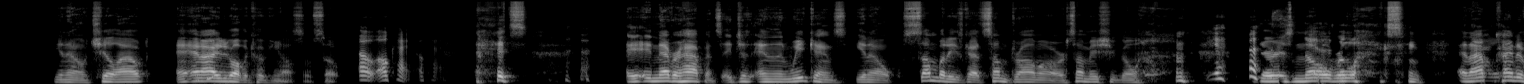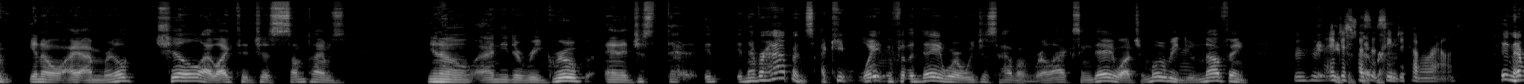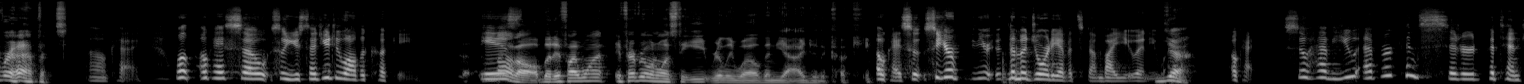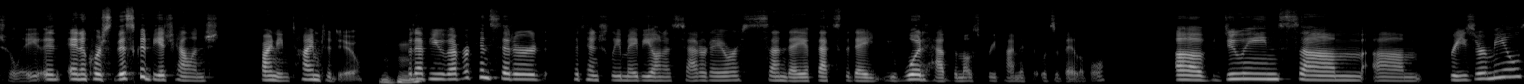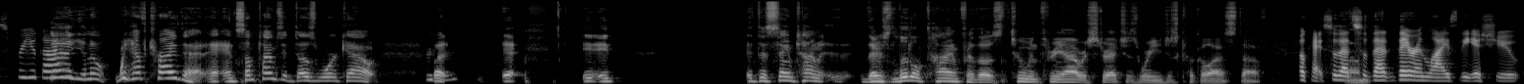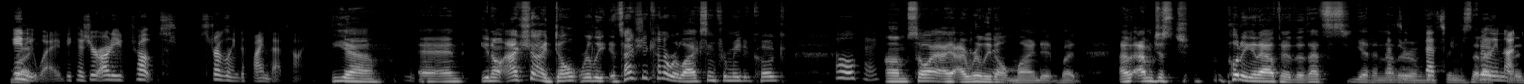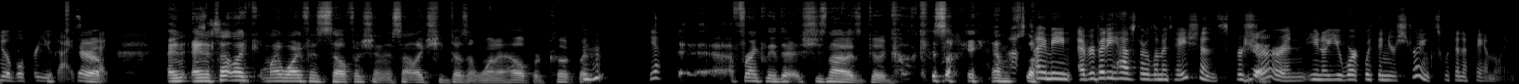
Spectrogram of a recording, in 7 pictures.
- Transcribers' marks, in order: chuckle; laughing while speaking: "on"; laughing while speaking: "Yes"; laughing while speaking: "relaxing"; laughing while speaking: "it never happens"; laughing while speaking: "cooking"; tapping; exhale; laughing while speaking: "take care of"; other background noise; laughing while speaking: "cook as I am, so"
- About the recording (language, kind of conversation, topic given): English, advice, How can I balance my work and personal life more effectively?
